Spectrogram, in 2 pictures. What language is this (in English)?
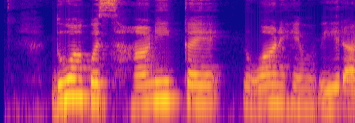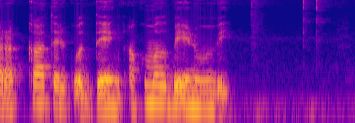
Divehi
